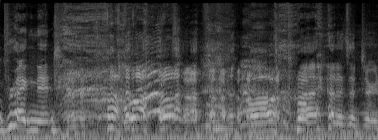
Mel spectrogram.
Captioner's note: laughs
